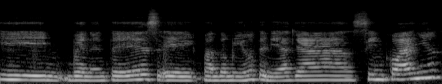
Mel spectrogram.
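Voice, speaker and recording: The voice has a dark, mellow tone and ordinary pitch variation, and the words come at a very slow pace. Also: woman, medium pitch for a woman. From Colombia, Tuluá, Valle del Cauca (near Cali). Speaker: mother giving church testimony. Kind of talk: testimony.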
